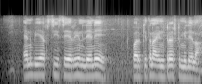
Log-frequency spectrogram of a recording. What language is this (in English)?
Bhojpuri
